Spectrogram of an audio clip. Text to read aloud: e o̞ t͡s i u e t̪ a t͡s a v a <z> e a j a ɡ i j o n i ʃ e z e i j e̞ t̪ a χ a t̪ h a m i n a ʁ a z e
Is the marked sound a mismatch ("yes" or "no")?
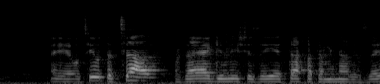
no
